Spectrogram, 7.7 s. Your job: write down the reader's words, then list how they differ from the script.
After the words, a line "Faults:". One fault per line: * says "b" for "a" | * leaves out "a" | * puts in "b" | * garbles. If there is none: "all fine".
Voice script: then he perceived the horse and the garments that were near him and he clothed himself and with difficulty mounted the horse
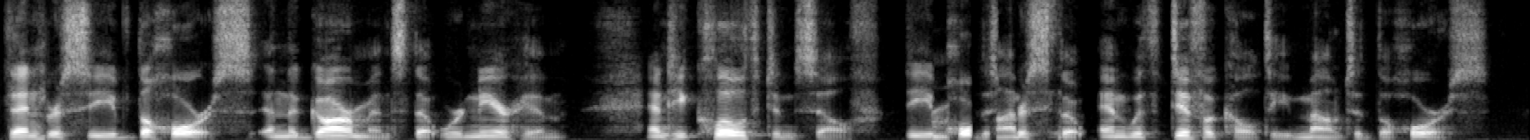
then perceived the horse and the garments that were near him and he clothed himself [garbled] and with difficulty mounted the horse
Faults:
* leaves out "he"
* garbles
